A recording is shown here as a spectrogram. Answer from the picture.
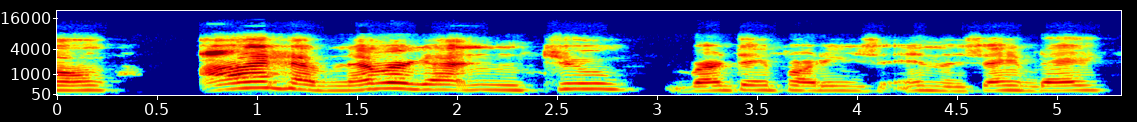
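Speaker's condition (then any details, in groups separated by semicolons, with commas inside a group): Cerebral palsy; from birth, uses wheelchair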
